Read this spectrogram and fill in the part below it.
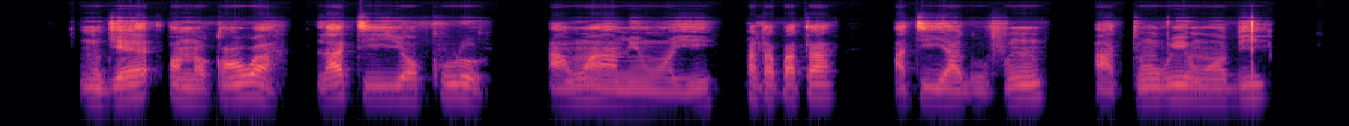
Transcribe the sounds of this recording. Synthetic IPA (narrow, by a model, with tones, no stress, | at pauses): ñ̩˨d͡ʒɛ˨˦ɔ˦˨nɔ̃˨kã˧˦wa˦˨ | la˨˦ti˧jɔ˧ku˦ɾo˦˨ | a˨w̃ɔ̃˧a˨mĩ˨w̃ɔ̃˨ji˨˦ | k͡pa˦ta˦k͡pa˦ta˦ | a˨ti˧˨ja˨ɡo˨fũ˨˦ | a̰˦˨tũ˨˦wi˦w̃ɔ̃˧bi˦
